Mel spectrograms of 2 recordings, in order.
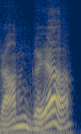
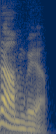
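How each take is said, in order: First: It is said as a question, rising. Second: It is said as a plain statement, falling.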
